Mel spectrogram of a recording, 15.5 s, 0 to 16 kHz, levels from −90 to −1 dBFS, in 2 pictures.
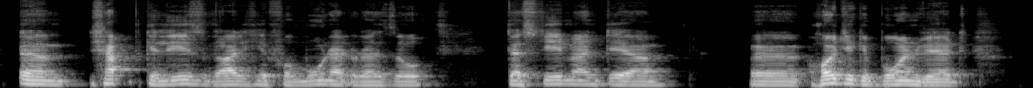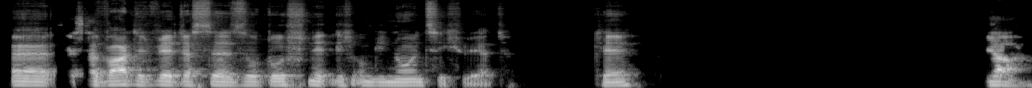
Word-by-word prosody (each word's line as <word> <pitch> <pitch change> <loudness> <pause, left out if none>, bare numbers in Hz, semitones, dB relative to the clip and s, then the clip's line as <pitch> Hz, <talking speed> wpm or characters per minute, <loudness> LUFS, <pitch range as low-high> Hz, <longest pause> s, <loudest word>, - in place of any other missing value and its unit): Ähm, 110 -4 +3
ich 115 - -6
habe 135 +5 +3
gelesen, 115 -1 -1
gerade 100 +1 +2
hier 105 +1 -4
vor 100 -1 -6
'm 95 - -5
Monat 110 0 0
oder 95 -1 -2
so, 95 0 -4 0.5
dass - - 0
jemand, 115 -3 -1
der, 100 -2 -1 0.5
äh, 100 -2 -1
heute 140 +1 +6
geboren 110 -1 +2
wird 90 -1 0 0.5
äh, 95 -1 +2
es - - -10
erwartet 105 -3 +4
wird, 105 -1 +2
dass 100 0 -2
er 95 -2 +2
so 95 +2 -3
durchschnittlich 100 -1 -3
um 95 - -4
die 90 0 -4
90 90 0 -3
wird. - - -11 0.6
Okay? 85 +4 -2 2.6
Ja. 80 +1 +2
100 Hz, 125 wpm, -25 LUFS, 95-110 Hz, 2.6 s, heute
